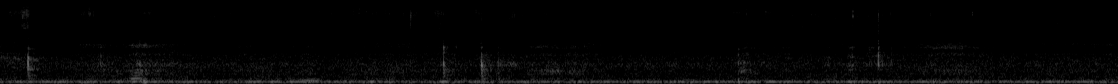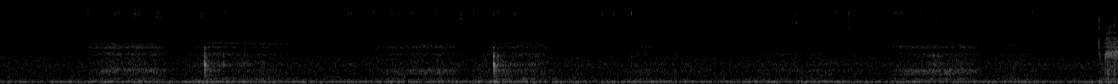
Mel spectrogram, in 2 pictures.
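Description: Chef's knife slicing a cooked steak on a wooden end-grain cutting board: faint sawing strokes with now and then a light knock of the blade on the wood, over a low steady hum.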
